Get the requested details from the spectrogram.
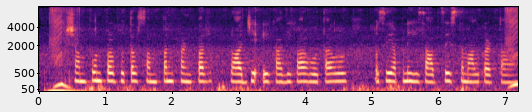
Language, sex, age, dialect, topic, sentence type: Hindi, male, 25-30, Marwari Dhudhari, banking, statement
